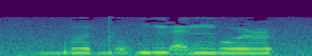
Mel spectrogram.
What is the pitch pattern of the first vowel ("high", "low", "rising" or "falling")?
low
